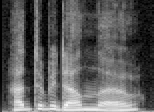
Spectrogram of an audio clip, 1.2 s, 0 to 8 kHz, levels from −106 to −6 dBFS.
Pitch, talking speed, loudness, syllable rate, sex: 180 Hz, 260 wpm, -17 LUFS, 5.7 syllables/s, male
